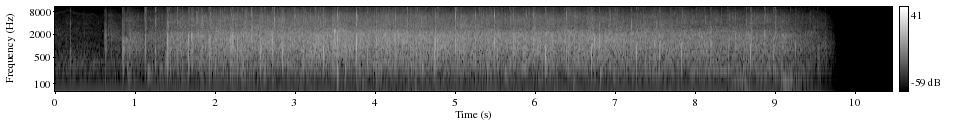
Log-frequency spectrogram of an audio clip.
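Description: Audience applauding: the clapping starts about a second in, holds steady, then cuts off abruptly near the end.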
